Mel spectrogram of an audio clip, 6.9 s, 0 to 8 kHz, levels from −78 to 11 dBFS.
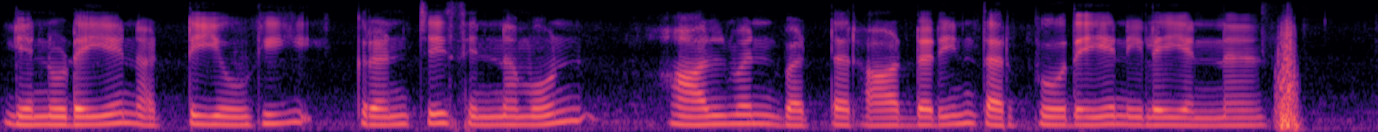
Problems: none marked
